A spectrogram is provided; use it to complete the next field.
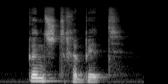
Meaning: false teeth, a set of dentures
- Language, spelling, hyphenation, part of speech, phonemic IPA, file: Dutch, kunstgebit, kunst‧ge‧bit, noun, /ˈkʏnst.xəˌbɪt/, Nl-kunstgebit.ogg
